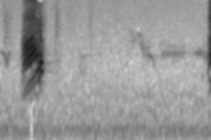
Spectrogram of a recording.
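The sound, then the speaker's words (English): House finch song, from a small brown North American finch: two bright, high chirping bursts, the second cut off at the end, with faint thin notes between them. “Have you noticed those little brown birds with red breasts at your bird feeders? Those are house finches, familiar birds all across North America.”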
